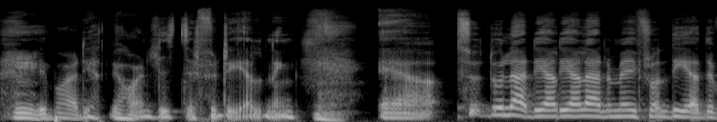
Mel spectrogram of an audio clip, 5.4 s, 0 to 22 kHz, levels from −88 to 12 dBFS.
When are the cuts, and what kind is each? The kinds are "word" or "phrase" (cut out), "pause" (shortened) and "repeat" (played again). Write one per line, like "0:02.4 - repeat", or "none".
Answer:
0:01.5 - word
0:03.4 - word
0:04.2 - repeat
